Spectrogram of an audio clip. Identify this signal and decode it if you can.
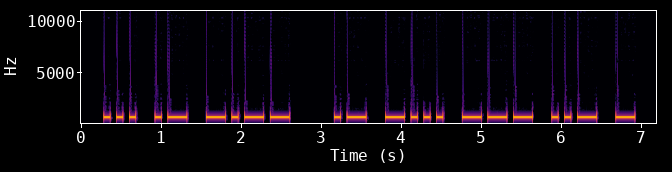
Morse code, heard as a keyed tone, about 16 wpm, 700 Hz. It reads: SAY ABOUT
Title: Sentences from Top 1000 Words - Review Part 3 - 15wpm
